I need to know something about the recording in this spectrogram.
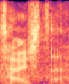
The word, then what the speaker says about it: Towcester: That's spelled toaster. Toaster? Pronounced toaster.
